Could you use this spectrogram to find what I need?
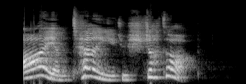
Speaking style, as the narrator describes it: the trunchbull roared

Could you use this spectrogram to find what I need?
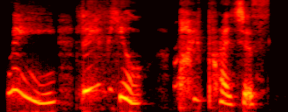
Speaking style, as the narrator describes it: cried Peggotty

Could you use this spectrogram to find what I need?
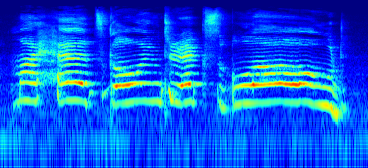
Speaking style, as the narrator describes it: he cried

